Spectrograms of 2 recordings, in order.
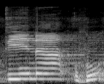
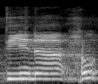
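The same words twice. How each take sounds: Both takes have the same delivery.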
